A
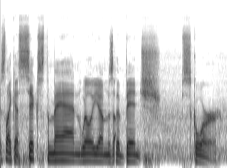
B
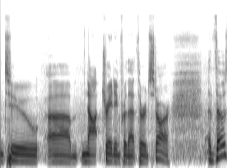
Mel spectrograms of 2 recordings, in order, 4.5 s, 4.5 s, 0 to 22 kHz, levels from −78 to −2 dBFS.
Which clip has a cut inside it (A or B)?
A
